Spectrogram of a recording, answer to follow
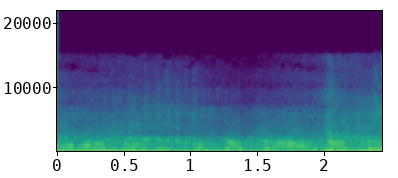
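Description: Super GT race cars passing by one after another. Each engine note falls in pitch as the car goes past.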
